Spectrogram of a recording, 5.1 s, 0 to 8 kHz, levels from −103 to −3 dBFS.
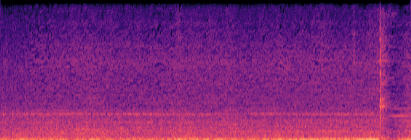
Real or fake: real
